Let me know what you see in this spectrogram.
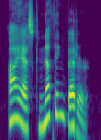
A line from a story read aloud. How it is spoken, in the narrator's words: cried the eldest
